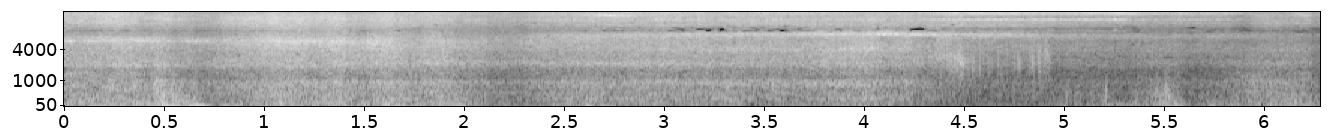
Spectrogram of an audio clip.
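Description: Hanshin Railway 8000 series electric train passing through the station at speed without stopping: a steady rush of wheels on rail with a few clacks, loudest about half a second in as the front cars go by, easing near the end as the last car clears.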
